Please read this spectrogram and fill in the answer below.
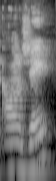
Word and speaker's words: Angers: I'm actually in France in all J France everyone's always asking me it's spelled like angers in America or in English it's like in the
